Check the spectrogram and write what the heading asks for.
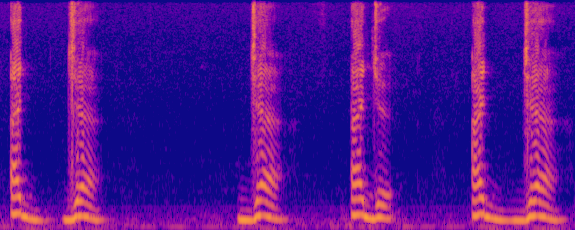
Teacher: Di sini jim sifatnya jahr, jelas, atau tidak ada aliran nafas karena tekanannya yang kuat.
